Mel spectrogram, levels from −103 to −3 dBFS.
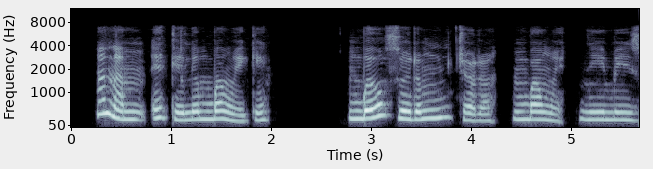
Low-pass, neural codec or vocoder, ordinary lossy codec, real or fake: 7.2 kHz; codec, 16 kHz, 8 kbps, FreqCodec, larger model; none; fake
